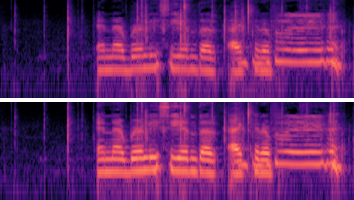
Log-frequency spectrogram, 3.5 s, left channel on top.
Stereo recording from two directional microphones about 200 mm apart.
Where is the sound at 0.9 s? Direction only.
45° right (ahead or behind).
